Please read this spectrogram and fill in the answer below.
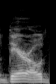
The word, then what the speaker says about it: Darryl: It's Daryl Prail. So Daryl, D-A-R-R-Y-L, Prail, Peter, R-A-I-L-L.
